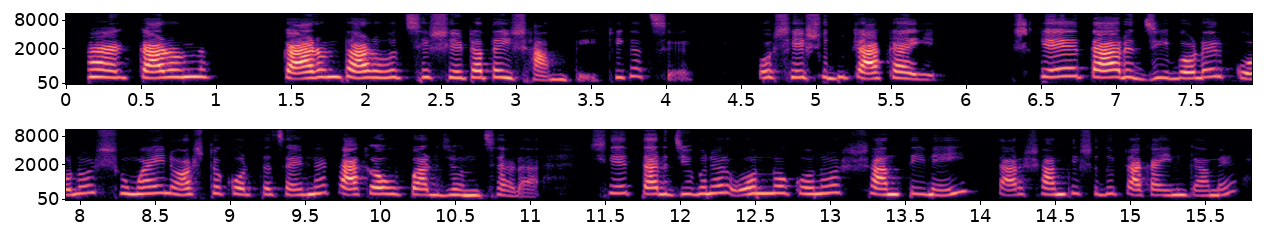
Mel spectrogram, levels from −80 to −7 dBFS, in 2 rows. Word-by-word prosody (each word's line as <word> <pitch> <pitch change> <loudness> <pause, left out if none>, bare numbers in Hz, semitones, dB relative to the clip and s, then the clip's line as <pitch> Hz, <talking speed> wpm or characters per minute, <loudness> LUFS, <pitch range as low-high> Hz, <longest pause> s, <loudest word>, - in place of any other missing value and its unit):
হ্যাঁ, 335 -2 +6 0.2
কারণ, 320 +3 +8 0.7
কারণ 295 +6 +8
তার 300 0 +8
হচ্ছে 320 0 -6
সেটাতেই 315 +1 0
শান্তি। 225 -2 -5
ঠিক 320 - -8
আছে? - - -14 0.6
ও - - 0
সে 325 - -3
শুধু 325 -2 -5
টাকাই। 270 0 +4 0.7
সে 350 -1 -1 0.3
তার 330 +1 +8 0.2
জীবনের 295 +4 -2
কোন 255 +3 -1 0.2
সময় 310 +1 -2
নষ্ট 275 +4 -5
করতে 275 -1 -5
চায় 260 -1 -7
না, - - -3 0.2
টাকা 270 +3 +4 0.2
উপার্জন 255 -3 -3 0.2
ছাড়া। - - -12 0.4
সে 335 - -10 0.2
তার 295 -1 +2
জীবনের 305 +4 -4
অন্য 320 +1 0 0.2
কোন 300 0 -2 0.3
শান্তি 275 0 +1
নেই। 260 +6 -6 0.3
তার 240 - -4
শান্তি 280 +2 -2
শুধু 285 +1 -12
টাকা 245 +1 -1
ইনকাম 235 -2 -6
এ। - - -11
295 Hz, 145 wpm, -22 LUFS, 265-320 Hz, 0.7 s, কারণ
